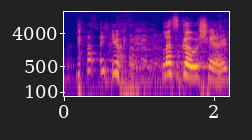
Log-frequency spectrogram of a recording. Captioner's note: laughter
